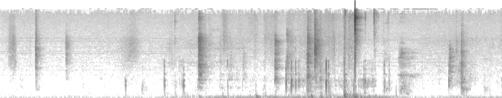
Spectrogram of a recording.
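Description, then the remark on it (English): A clock ticks quietly, its sharp little clicks coming roughly every half second and clustering into a busier, slightly louder patch of ticking midway through. “The clock's not bothering me.”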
